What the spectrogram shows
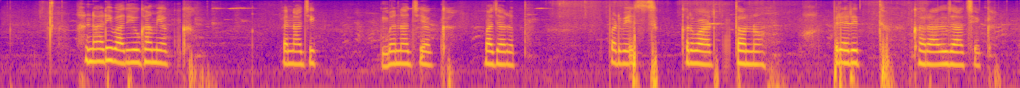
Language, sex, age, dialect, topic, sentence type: Magahi, female, 18-24, Northeastern/Surjapuri, banking, statement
